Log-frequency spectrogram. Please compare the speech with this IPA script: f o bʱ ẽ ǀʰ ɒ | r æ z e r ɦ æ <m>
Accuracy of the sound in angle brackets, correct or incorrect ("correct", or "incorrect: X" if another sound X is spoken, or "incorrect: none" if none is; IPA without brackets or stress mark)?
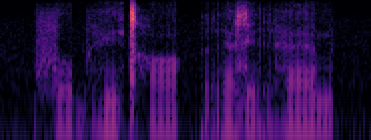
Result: correct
